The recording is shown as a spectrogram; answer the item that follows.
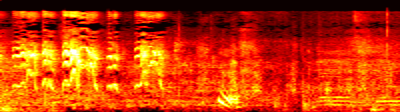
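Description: Pet dogs making short, high-pitched play noises during rough play in the first second and a half, then a single falling whine a little after two seconds.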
